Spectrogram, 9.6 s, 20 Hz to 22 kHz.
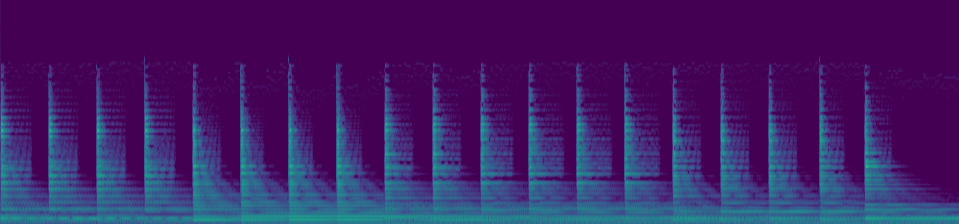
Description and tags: TIG New Wave 125 MGuitar A
From a song in an upcoming release for Noise Collector's net label. I put them together in FL. Hope these are helpful, especialy the drum solo and breaks!
track, lead, new-wave, guitar, loop, 125bpm, acoustic, realistic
